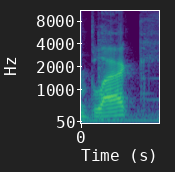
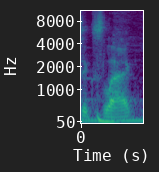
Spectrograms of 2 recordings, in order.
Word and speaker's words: 6LACK: genre forward Atlanta singer black and it's not pronounced sixl had early Beginnings as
